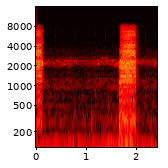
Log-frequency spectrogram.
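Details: Female barn owl at the door of her nest box, 7:57 pm, 29 March 2023; the tail of one raspy screech, then a full harsh hissing burst about a third of a second long, over a faint steady hum.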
